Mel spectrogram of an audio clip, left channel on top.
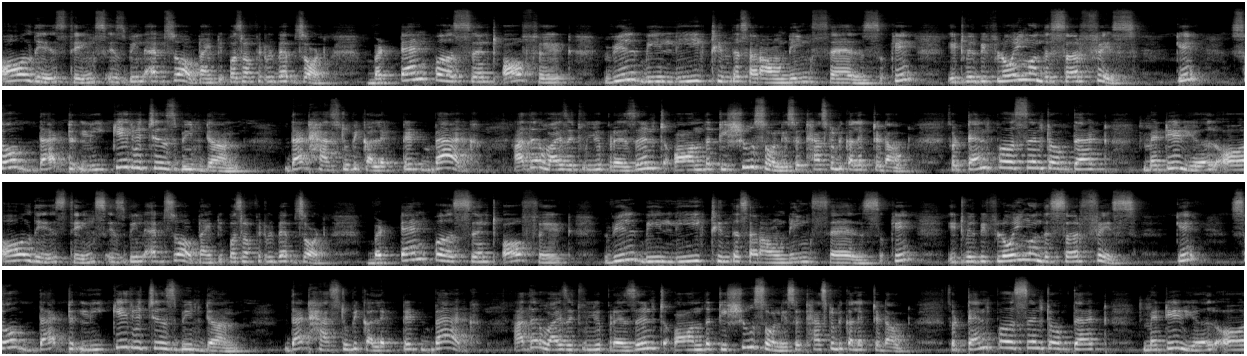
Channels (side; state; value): both; normal; correlation 0.46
